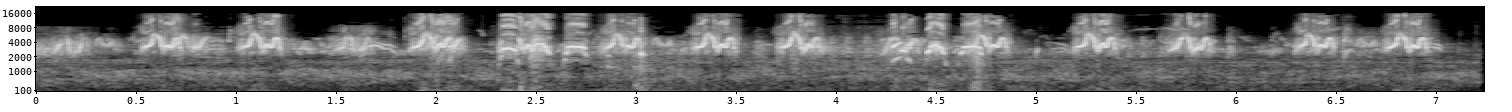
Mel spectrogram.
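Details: At an osprey nest on a ranch, 24 July 2018 around 6:52 AM with a headless fish: repeated piercing cheeps about twice a second, with a short rough chatter near the middle.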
